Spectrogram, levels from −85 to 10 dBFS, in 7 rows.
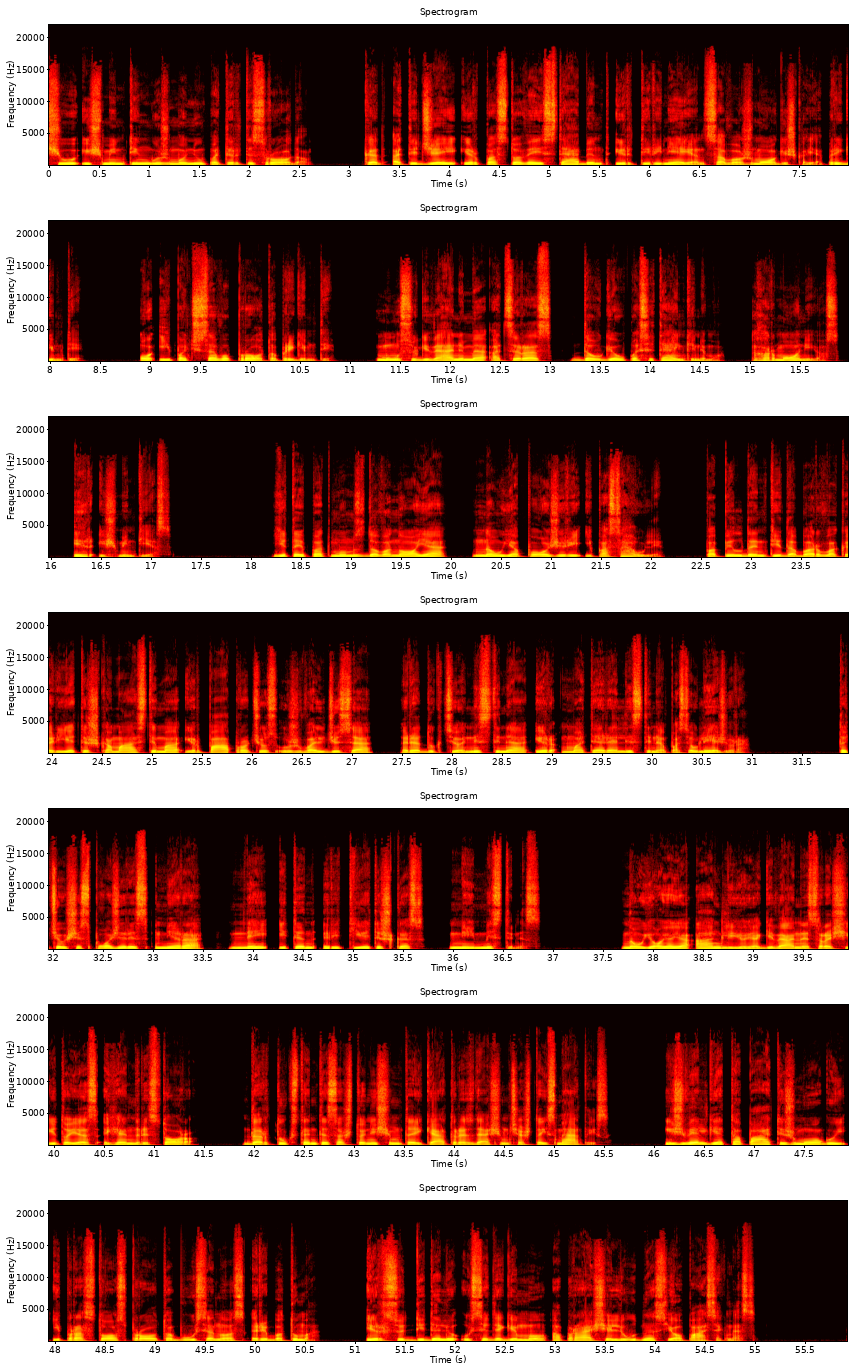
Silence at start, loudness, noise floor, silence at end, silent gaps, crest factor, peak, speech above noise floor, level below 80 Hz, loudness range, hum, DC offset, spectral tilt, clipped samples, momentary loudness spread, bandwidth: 0 s; -17 LUFS; -78 dBFS; 0.95 s; none; 16 dB; 0 dBFS; 61 dB; -34 dBFS; 3 LU; none; under 0.1%; -5.5 dB/octave; under 0.1%; 9 LU; 18.5 kHz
